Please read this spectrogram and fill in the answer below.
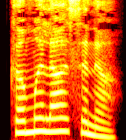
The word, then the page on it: ಕಮಲಾಸನ: kamalāsana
